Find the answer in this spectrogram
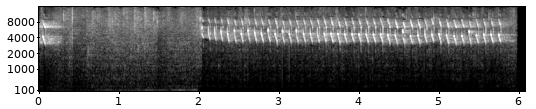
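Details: Pied fantail calls: after a faint opening, a rapid, even series of sharp, very high ticking notes repeated many times per second for about four seconds before stopping abruptly.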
